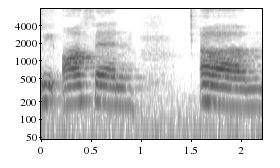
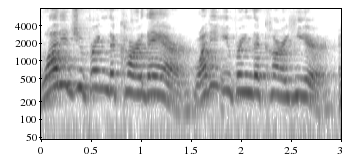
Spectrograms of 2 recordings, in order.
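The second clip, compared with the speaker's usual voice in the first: pushy mock-accusing why, pitched up and louder; accusing question; 7 semitones higher, 4 dB louder than usual. Client grilling a partner about the car, accusing. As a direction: grill the partner as if they got it wrong.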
